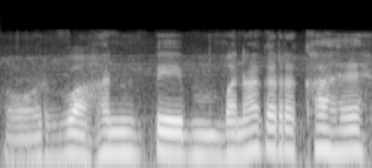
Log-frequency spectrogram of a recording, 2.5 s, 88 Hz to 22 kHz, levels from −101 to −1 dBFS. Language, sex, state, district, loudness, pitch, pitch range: Hindi, male, Delhi, New Delhi, -15 LUFS, 145 Hz, 135-155 Hz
